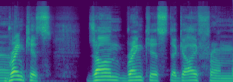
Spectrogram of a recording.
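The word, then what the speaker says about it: Brenkus: You know, man, I was just editing uh I'm just finishing up an edit for um John uh how do you say his last name? Drankus. No, Brankis.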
